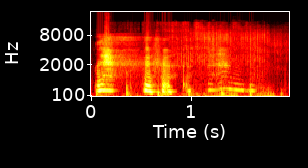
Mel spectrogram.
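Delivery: a slow, falling villain's laugh; evil laugh. Acted. Villain laughing down at the bound hunter. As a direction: savour the captive's struggle with a laugh.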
